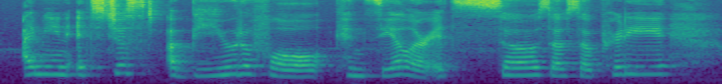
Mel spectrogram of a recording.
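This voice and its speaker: Amid noticeable background noise, a woman talks at a fairly slow pace with fairly even intonation. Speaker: beauty vlogger. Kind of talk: casual product review to camera. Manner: chatty, filler-heavy.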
